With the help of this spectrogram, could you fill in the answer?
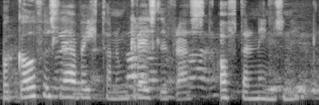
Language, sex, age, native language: Icelandic, female, 14, Icelandic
